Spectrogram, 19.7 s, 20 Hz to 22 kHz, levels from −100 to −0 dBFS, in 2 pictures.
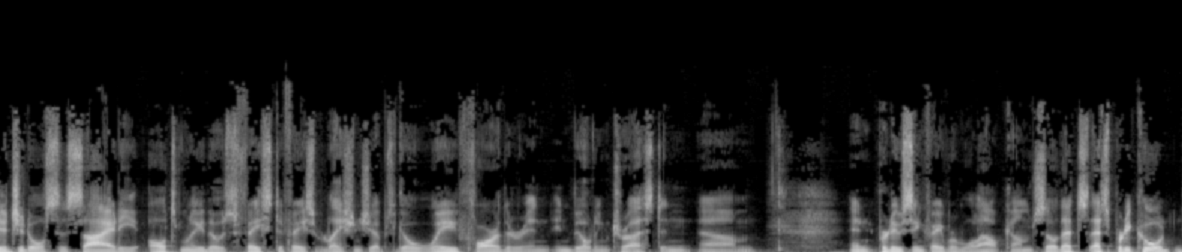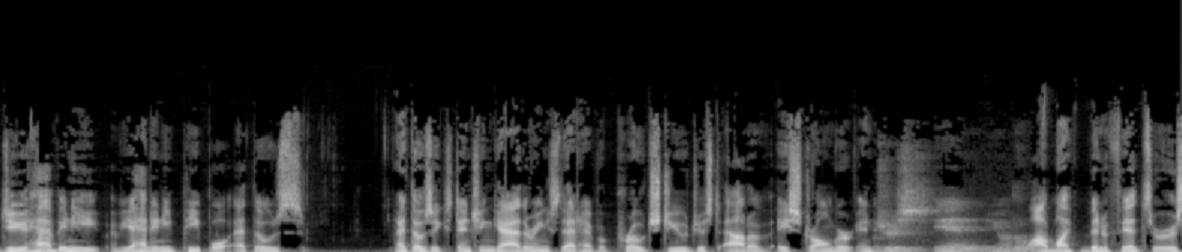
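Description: Right after "out of a stronger", at 17.15 s, the speech suddenly goes roomy and hollow, loses its low end and drops about 10 dB, with room noise sitting around 35 dB below it. That's likely a switch to a distant microphone, and it snaps back at 18.48 s.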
